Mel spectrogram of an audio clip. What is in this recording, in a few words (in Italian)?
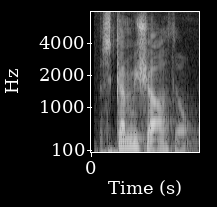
"scamiciato", crespinese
